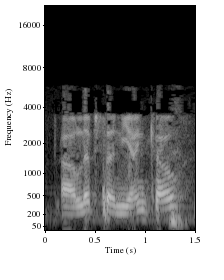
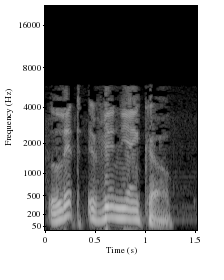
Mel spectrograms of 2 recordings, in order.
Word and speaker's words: Litvinenko: Lipsenyenko? – Litvinenko.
